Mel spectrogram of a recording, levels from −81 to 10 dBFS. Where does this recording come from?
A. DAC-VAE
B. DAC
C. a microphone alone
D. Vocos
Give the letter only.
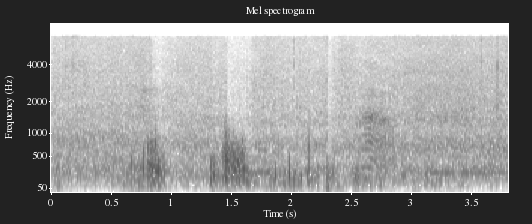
B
